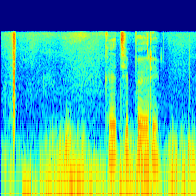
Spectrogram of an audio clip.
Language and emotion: Russian, neutral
